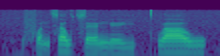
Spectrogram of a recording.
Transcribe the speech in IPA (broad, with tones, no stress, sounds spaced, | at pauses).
f ɐ˨˩ n s ɐ˥ w t͡s ɛː˨˧ ŋ e˧ j | kʷʰ aː˥ w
